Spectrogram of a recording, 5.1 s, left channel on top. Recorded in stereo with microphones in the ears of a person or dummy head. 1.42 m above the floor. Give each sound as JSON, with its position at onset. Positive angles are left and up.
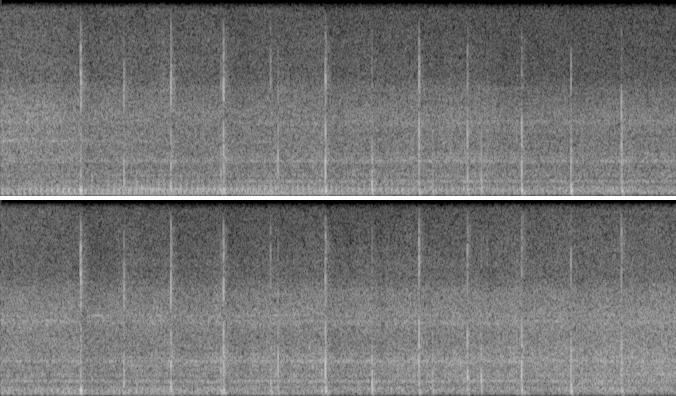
{"t": 0.6, "sound": "running footsteps", "side_deg": 0}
